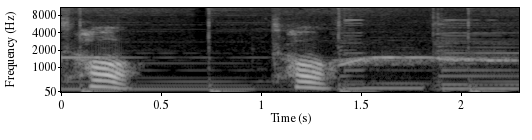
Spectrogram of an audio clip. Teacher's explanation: Es una O un poco más abierta. Se dice 서. Si se dan cuenta, prácticamente al final de la palabra yo estoy intentando pronunciar una A, pero como que digo una O.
